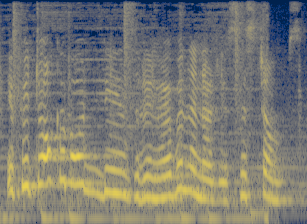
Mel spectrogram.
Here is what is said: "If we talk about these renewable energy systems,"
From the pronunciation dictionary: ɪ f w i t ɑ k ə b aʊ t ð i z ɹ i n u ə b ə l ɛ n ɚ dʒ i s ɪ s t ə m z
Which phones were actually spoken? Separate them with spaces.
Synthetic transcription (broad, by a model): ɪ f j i t ɑ k ə b aʊ t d i z ɹ i n u ə b ə l ɛ n ɚ dʒ i s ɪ s t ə m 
